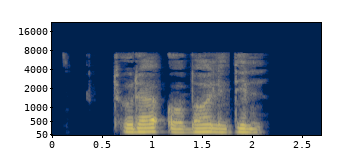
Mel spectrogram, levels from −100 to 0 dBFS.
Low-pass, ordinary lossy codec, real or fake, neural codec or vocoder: 7.2 kHz; AAC, 32 kbps; real; none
